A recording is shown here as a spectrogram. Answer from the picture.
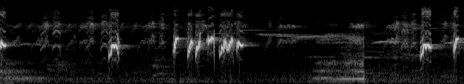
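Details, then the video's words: Red-whiskered bulbul kept as a decoy, calling rivals to come and fight; short sweeping whistled notes in small clusters with gaps, a faint drawn-out tone and soft low hum in the background. "Chào Mào Mồi Hót Gọi Bổi Về Đấu"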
